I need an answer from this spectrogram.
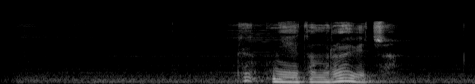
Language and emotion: Russian, neutral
